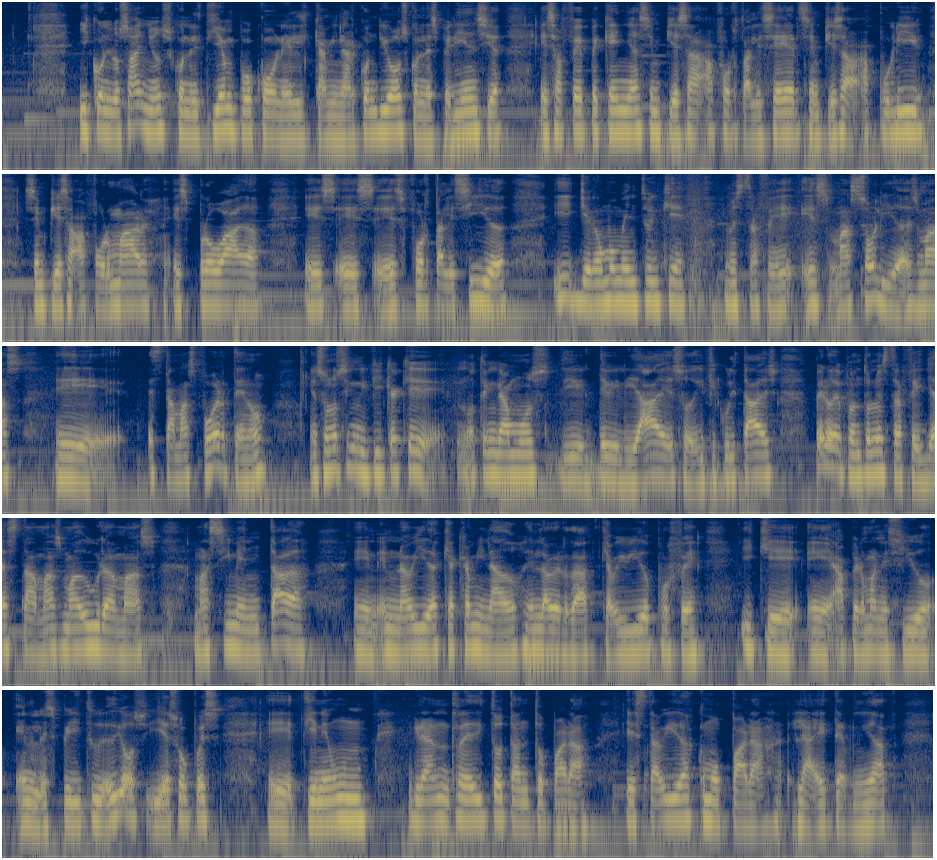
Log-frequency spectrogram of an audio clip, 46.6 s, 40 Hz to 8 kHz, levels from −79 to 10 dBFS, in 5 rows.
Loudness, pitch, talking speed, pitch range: -19 LUFS, 120 Hz, 150 wpm, 115-130 Hz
